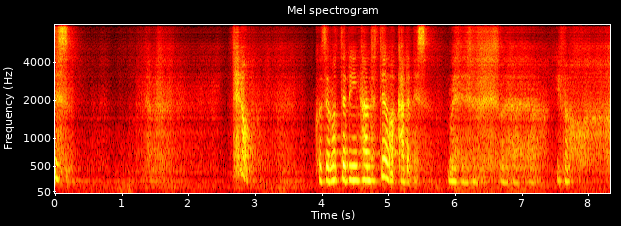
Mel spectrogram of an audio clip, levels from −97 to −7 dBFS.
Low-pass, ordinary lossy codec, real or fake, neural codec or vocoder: none; none; fake; codec, 16 kHz, 0.2 kbps, FocalCodec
